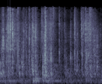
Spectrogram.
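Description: Plastic trading-card packaging crinkling and rustling as it is handled, a rapid run of small crackles and clicks.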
